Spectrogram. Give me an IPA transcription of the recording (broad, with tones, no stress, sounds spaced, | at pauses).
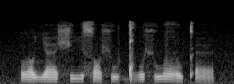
l ɒ˦ ʎ æː˦ ʃ iː˦ s ɒ˨ ʃ u˦ ɡ͡ǃ oː˦ ʃ uː˦ ʕ u˨˦ kʼ æː˨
